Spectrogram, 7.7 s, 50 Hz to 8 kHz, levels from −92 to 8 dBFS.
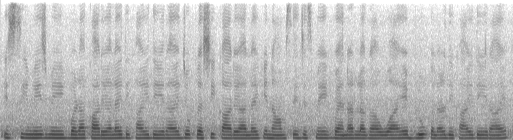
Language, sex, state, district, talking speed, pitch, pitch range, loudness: Hindi, female, Chhattisgarh, Raigarh, 220 wpm, 190 Hz, 185-195 Hz, -24 LUFS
